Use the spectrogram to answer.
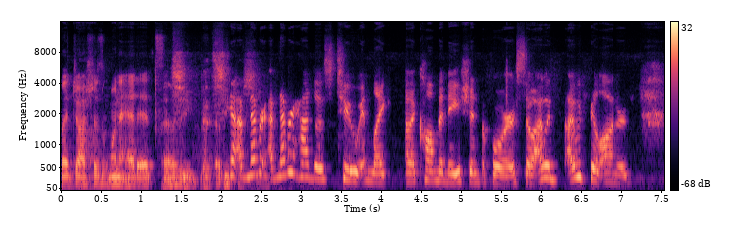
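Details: Woman with Tourette syndrome with vocal tics; swearing and interjection tics interrupt her speech while she tells a story; finding: Tourette syndrome vocal tics.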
